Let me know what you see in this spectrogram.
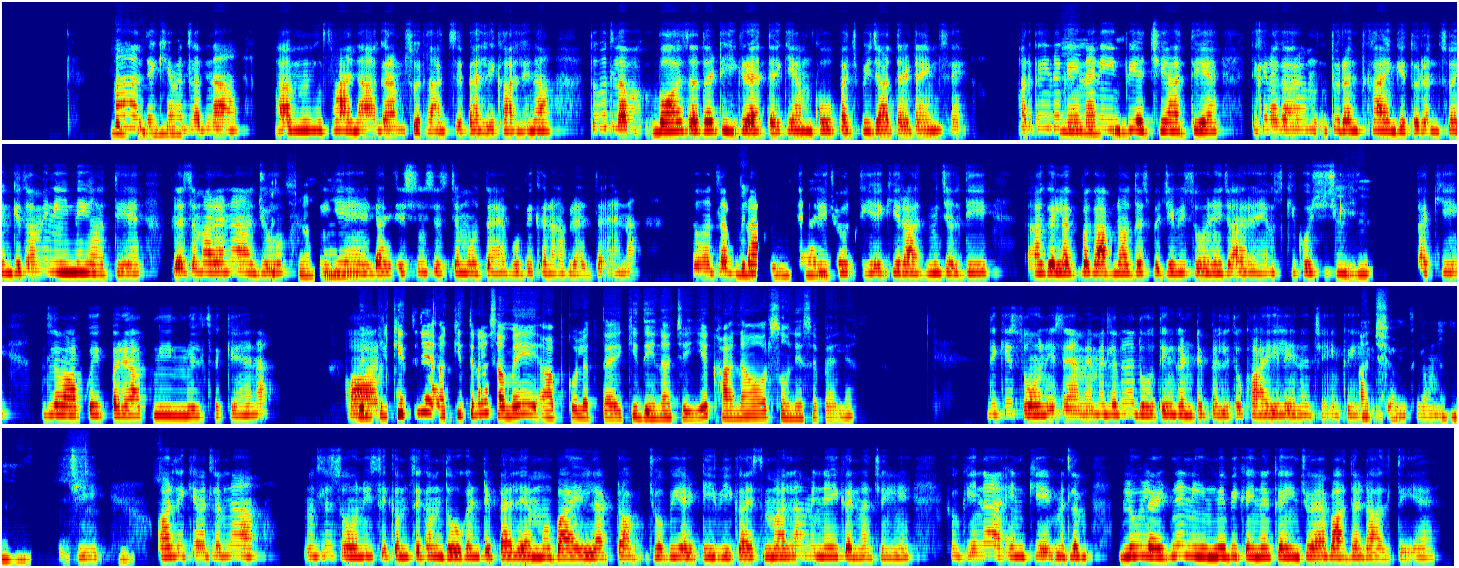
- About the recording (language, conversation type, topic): Hindi, podcast, सुबह जल्दी उठने की कोई ट्रिक बताओ?
- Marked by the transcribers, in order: tapping; in English: "टाइम"; in English: "प्लस"; in English: "डाइजेशन सिस्टम"; other background noise; in English: "ब्लू लाइट"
